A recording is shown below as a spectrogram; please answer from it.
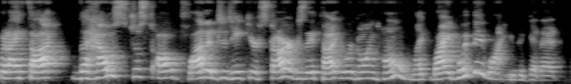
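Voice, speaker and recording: A woman with a fairly high voice talks over a video call, her sound roomy and echoing. She co-hosts a casual recap, opinionated and quick to agree. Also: a bit bright. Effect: heard over a video call. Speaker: aftershow co-host.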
